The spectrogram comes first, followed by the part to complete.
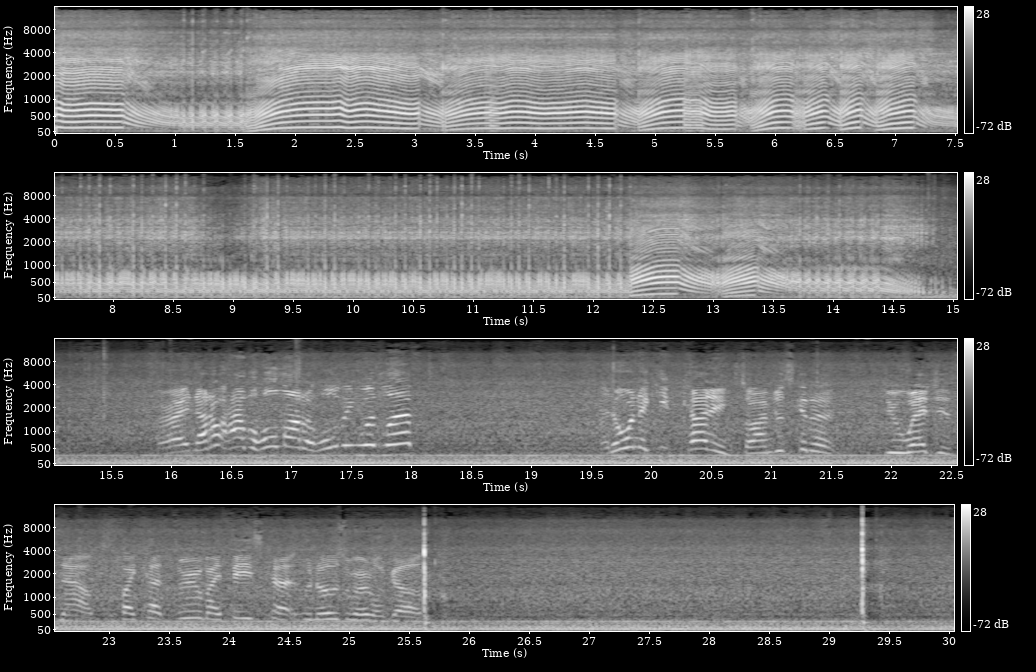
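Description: Chainsaw making the back cut of a felling on a Douglas fir: the engine revs up and down repeatedly for about seven seconds, then holds steady at full revs, revs once more, and drops to idle about halfway through. A couple of sharp knocks come near the end as an axe drives a felling wedge into the cut.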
